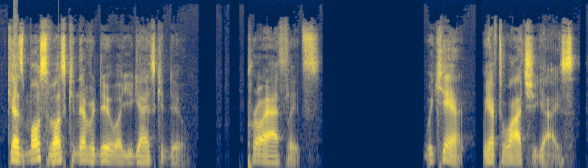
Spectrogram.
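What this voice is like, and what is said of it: Very deep, hoarse, failing voice. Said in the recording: “I'm losing my voice, so I'm sorry. I got Barry White voice.”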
